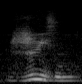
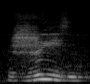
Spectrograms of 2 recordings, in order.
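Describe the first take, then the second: The two takes are said the same way.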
